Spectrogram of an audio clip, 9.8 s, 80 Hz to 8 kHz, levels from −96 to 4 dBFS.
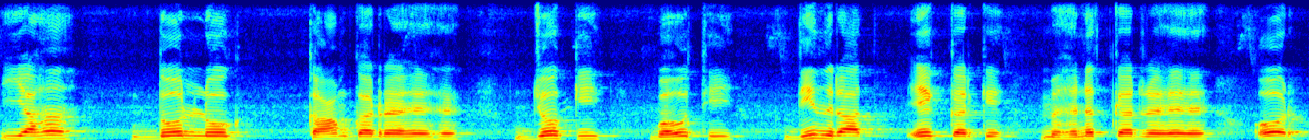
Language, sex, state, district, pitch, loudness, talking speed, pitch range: Hindi, male, Chhattisgarh, Kabirdham, 170 Hz, -14 LUFS, 140 wpm, 160-180 Hz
